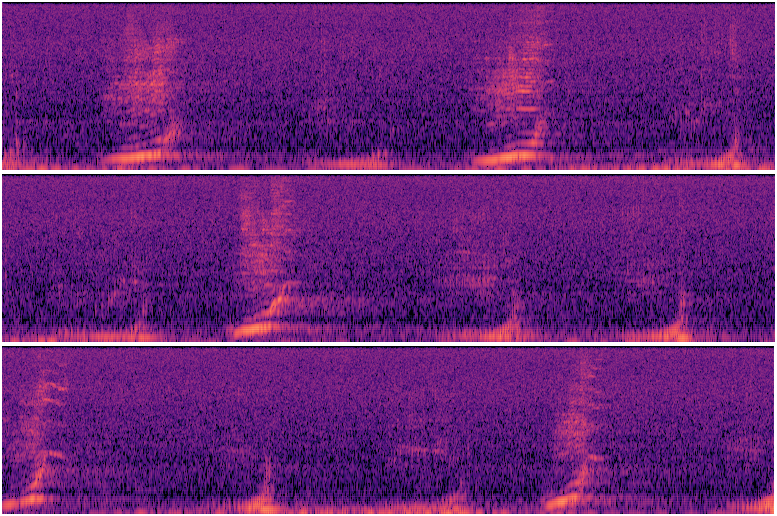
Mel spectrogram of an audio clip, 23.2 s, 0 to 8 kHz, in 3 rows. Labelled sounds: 1.1	1.4	humpback whale, 1.6 to 2.0 kHz
4.7	5.3	humpback whale, 1.3 to 1.8 kHz
12.3	12.7	humpback whale, 0.90 to 1.2 kHz
13.9	14.2	humpback whale, 0.86 to 1.2 kHz
15.8	16.2	humpback whale, 0.80 to 4.3 kHz
19.4	19.7	humpback whale, 0.99 to 1.3 kHz

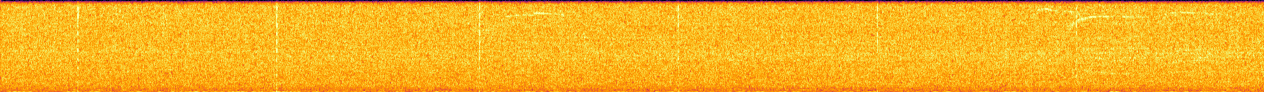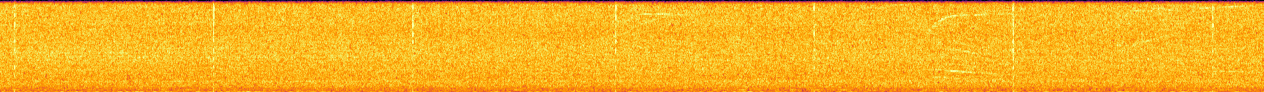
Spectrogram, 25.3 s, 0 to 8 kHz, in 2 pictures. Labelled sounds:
4.9	5.9	killer whale, Bigg's (transient), 5.8 to 7.2 kHz
10.2	12.5	killer whale, Bigg's (transient), 0.71 to 7.5 kHz
21.7	23.0	killer whale, Bigg's (transient), 1.1 to 6.9 kHz
23.7	25.2	killer whale, Bigg's (transient), 1.4 to 7.8 kHz

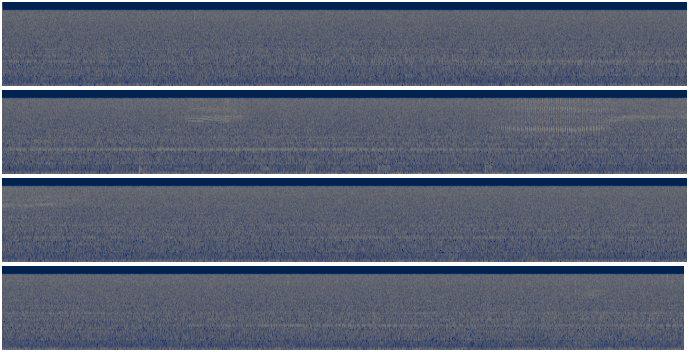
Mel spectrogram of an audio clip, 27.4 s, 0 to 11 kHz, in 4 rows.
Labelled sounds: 8.6	9.3	killer whale, southern resident, 3.1 to 5.4 kHz

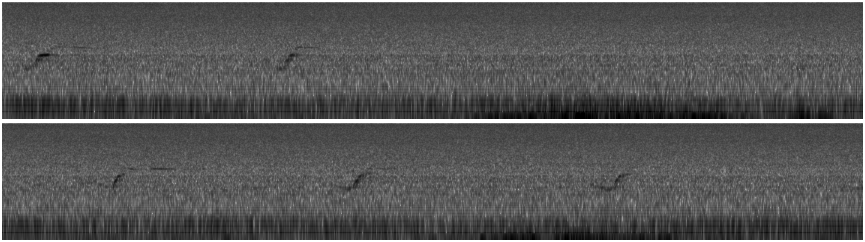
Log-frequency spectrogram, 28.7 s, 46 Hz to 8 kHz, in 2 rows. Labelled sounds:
0.6	0.9	humpback whale, 0.80 to 0.86 kHz
16.8	17.1	humpback whale, 1.0 to 1.1 kHz

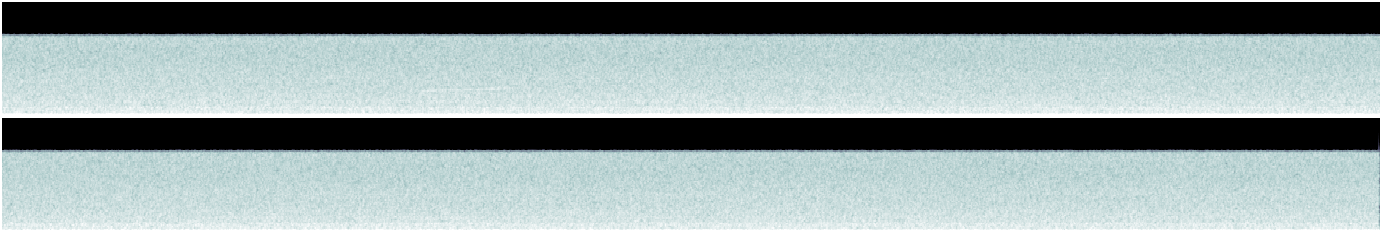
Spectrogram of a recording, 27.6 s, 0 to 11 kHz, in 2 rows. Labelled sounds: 4.2	5.0	killer whale, Bigg's (transient), 2.3 to 2.7 kHz

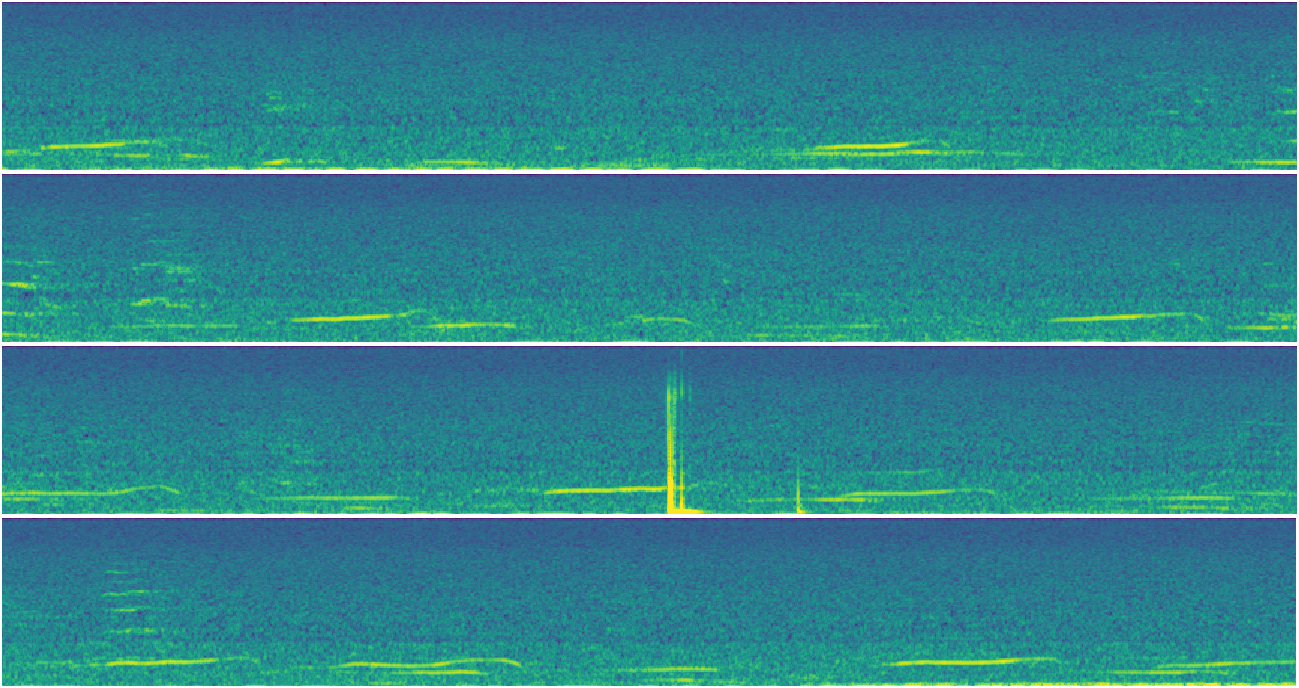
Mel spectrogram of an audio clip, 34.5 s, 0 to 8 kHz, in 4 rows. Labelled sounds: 1.7	2.1	humpback whale, 1.0 to 1.2 kHz
8.5	8.9	humpback whale, 1.4 to 1.7 kHz
9.5	10.0	humpback whale, 0.93 to 2.4 kHz
26.6	27.0	humpback whale, 0.93 to 2.1 kHz

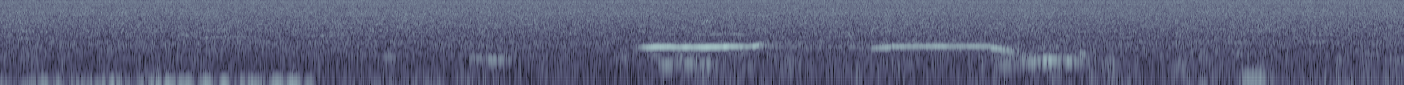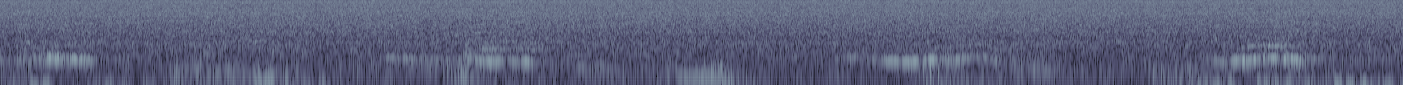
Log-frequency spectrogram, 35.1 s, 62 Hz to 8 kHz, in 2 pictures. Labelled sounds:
2.5	2.8	humpback whale, 0.90 to 1.0 kHz

